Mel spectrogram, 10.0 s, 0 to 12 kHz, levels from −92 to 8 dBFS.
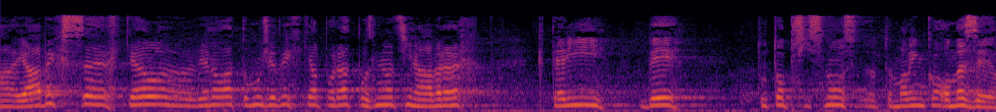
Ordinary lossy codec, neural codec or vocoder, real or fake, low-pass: MP3, 32 kbps; none; real; 7.2 kHz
